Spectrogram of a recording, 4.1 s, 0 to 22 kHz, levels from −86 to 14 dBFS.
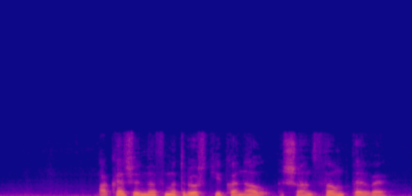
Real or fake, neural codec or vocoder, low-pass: fake; codec, 16 kHz in and 24 kHz out, 0.6 kbps, FocalCodec, streaming, 2048 codes; 7.2 kHz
